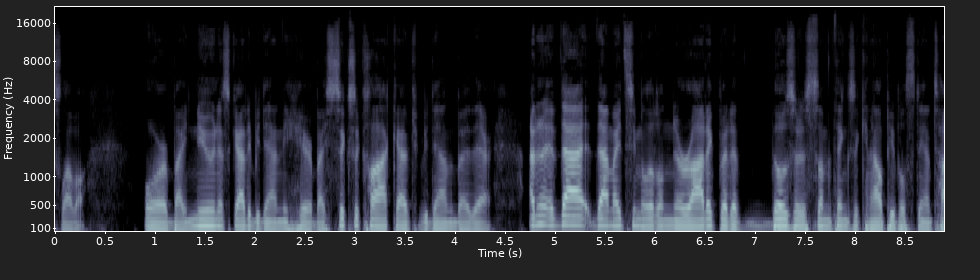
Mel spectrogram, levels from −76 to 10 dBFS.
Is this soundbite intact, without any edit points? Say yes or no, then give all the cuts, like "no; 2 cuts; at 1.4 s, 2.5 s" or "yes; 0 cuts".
yes; 0 cuts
